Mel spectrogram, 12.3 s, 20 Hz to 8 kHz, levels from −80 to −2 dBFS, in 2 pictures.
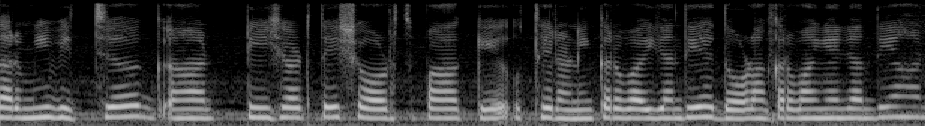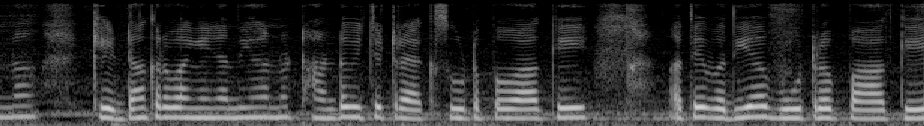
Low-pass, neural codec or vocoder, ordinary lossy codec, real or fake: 7.2 kHz; none; none; real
